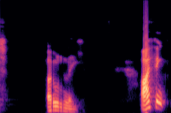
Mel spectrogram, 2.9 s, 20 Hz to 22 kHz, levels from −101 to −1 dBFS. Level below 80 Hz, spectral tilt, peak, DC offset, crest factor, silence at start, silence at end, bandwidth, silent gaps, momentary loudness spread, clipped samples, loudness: -62 dBFS; -5 dB/octave; 0 dBFS; under 0.1%; 22 dB; 0 s; 0.15 s; 11.5 kHz; 0.33-0.75 s, 1.49-1.80 s; 23 LU; 0.2%; -17 LUFS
